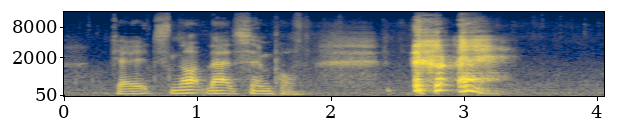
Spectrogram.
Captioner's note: coughs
